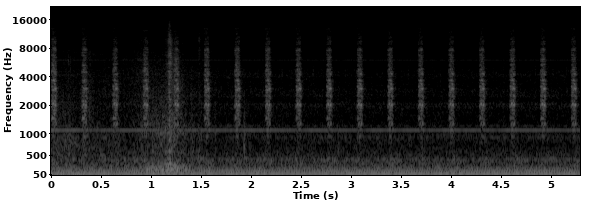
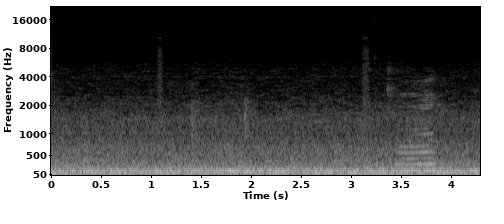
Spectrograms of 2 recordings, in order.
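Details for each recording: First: Leslie 147 rotating speaker cabinet motor switched on before maintenance; quiet hum with a light, regular scratchy tick about twice a second, scraping from a loose screw rubbing the fibre board inside the motor (O-ring rubbing also suspected). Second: Leslie 147 speaker cabinet motor, previously severely under-oiled, just after oiling: a steady, even low hum with no drag, scrape or catch. The motor spins freely and smoothly and is clearly faster after oiling.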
